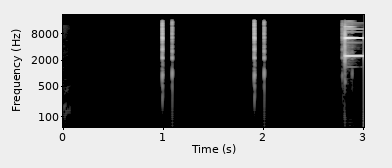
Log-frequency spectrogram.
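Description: Mouse clicks tap sharply.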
